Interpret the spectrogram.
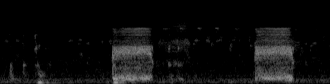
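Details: Owl at night on a porch, 23 April 2018, eyeing a playground; two loud raspy hisses about a second and a half apart after a faint tap.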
